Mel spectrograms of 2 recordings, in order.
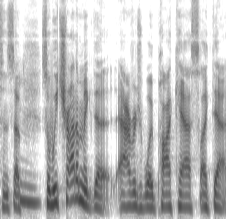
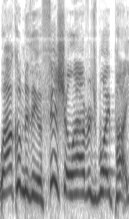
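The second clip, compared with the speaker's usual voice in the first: put-on very high, middle-schooler-like kid voice; 12 semitones higher, 4 dB louder than usual. Recalling a studio intro, the speaker makes his voice a little higher. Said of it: "I started to make my voice a little higher".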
